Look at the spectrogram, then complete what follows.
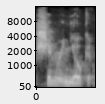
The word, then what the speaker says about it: Shinrin-yoku: So forest bathing is actually a Japanese term, I'm going to hopefully not butcher this, but it's pronounced Shinrin-Yoku, which basically translates to forest and bathe.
